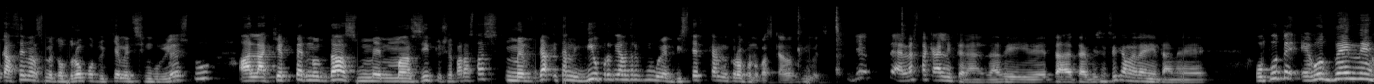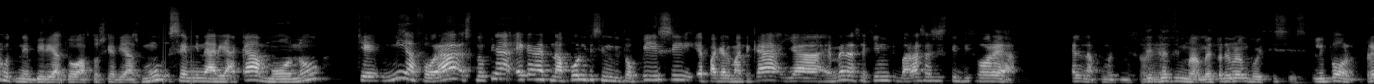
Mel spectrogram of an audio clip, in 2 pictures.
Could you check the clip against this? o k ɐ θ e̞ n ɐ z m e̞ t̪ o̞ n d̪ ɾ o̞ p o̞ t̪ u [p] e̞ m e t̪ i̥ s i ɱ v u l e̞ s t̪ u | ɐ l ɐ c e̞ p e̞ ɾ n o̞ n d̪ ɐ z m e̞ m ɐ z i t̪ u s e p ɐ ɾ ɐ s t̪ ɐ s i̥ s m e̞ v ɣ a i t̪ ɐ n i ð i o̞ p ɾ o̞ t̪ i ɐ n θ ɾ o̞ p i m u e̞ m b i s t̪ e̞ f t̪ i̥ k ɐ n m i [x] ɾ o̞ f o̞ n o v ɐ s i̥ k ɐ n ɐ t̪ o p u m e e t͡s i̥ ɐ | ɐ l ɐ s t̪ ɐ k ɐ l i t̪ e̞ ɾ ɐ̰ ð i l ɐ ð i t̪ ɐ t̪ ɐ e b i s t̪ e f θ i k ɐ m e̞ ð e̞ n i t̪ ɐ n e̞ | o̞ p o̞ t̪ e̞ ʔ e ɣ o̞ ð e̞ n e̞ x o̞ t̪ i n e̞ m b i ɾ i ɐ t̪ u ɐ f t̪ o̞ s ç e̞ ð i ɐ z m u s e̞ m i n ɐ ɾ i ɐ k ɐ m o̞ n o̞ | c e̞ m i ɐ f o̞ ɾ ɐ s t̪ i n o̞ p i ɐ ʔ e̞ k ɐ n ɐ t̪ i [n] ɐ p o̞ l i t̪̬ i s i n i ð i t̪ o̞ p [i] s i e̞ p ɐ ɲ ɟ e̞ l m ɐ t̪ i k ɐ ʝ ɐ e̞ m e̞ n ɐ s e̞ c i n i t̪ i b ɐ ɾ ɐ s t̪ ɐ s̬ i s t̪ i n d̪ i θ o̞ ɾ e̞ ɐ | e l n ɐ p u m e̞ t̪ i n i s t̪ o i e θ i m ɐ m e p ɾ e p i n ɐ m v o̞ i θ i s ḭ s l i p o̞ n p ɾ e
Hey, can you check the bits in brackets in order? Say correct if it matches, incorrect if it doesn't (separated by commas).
incorrect, incorrect, correct, incorrect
